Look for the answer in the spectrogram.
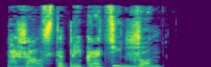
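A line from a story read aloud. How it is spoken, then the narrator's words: Hissed. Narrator (Russian): прошипела она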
